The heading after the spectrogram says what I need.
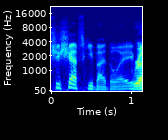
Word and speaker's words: Krzyzewski: And my buddy, just to be a smart-ass, Coach K is walking by, which it's pronounced Krzyzewski, by the way, if you don't know.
